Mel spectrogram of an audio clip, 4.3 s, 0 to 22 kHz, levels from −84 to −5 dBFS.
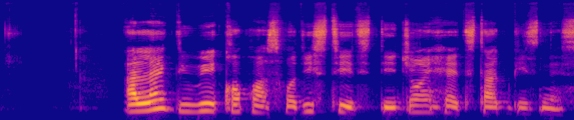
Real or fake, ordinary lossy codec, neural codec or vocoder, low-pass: real; none; none; none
